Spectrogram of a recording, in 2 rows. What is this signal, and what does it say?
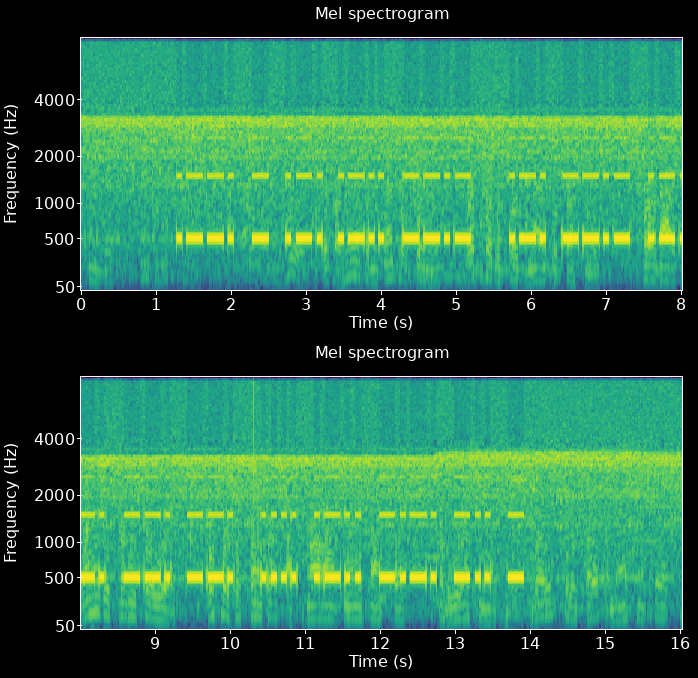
Morse code, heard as a keyed tone, hand-sent with a paddle, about 18 wpm, 510 Hz. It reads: PTRLQ RQPGG HLCDT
